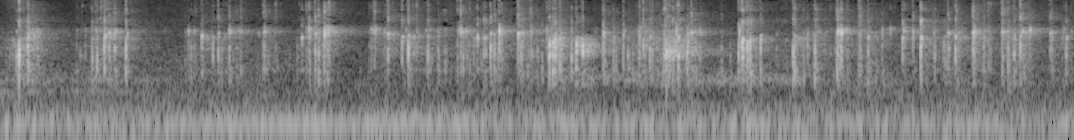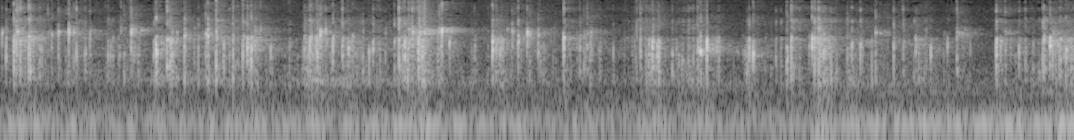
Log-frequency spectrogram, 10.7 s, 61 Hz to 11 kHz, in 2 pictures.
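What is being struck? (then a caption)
Articulated plastic fidget slug toy. Fingers bend a rainbow articulated plastic fidget slug toy with an orange head and wiggle its segments. The result is a dense, continuous stream of short, dry rattling clicks centered around 2.3 kHz with bright upper content, over a faint steady low hum.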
